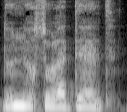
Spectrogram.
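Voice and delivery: high, loud command; urging on a fight at full voice; mob shout. A narrator's reading. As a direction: yell it over the uproar. Mob shouting during a riot.

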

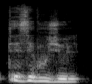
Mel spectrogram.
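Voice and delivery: loud, high, commanding rebuke; imperious. A narrator's reading. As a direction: silence the child with authority. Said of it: "s'écria la mère d'un air impérieux".

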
